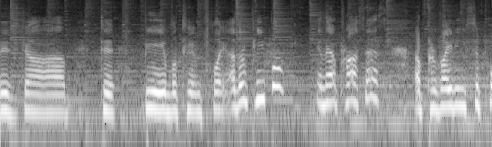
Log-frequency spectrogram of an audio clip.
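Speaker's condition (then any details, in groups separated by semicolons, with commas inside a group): Cerebral palsy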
